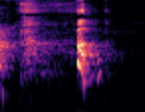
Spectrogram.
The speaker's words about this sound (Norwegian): jeg bare, jeg bare gjesper litt. Uff a meg. Unnskyld, da. Nei, men, altså, det, jeg er ikke sånn som Jeg gjesper fordi jeg trenger litt oksygen.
